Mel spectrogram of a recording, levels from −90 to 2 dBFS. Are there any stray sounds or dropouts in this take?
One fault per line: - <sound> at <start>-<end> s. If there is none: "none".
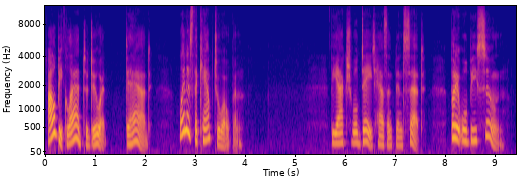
none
